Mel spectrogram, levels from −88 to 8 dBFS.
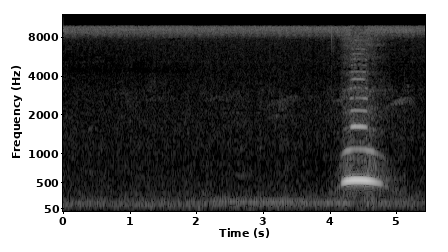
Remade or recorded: recorded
